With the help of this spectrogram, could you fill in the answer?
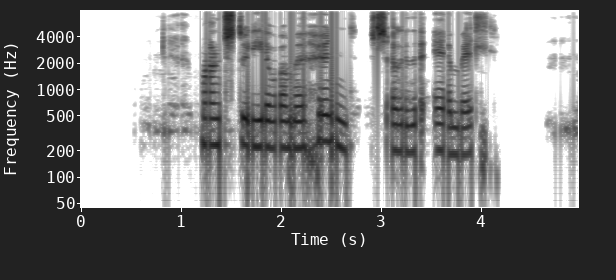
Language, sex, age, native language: Icelandic, female, 11, Icelandic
